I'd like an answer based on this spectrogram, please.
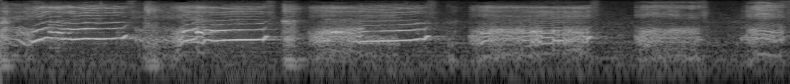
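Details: Blenheim Cavalier King Charles Spaniel puppies, a litter of five born at New Year's, playing in their puppy pen: long, clear, tonal whines that rise and bend, several in a row, with short yelps between them.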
